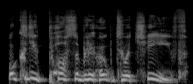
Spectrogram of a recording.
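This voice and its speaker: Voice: mid-range voice, lively intonation, a little fast, breathy edge. An actor playing an earnest, defiant young hero in a video game cutscene, formal and impassioned.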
